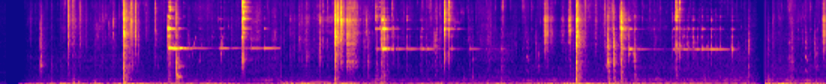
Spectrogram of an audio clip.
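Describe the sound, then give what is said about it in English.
Ice cubes crack and pop free from a tray, then clink and rattle as they drop one after another into a glass, with bright ringing tones between sharp knocks and no voices. “An intriguing sound, which we worked out in the end, was ice cubes being popped out and dropped into a glass.”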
